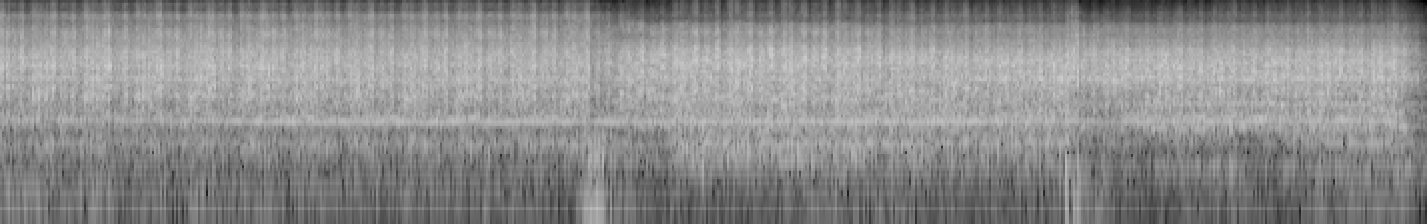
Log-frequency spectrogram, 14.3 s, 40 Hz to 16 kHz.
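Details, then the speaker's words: Chevy big block 454 pulled from a camper that lay on its side for years, cranked on the starter with the drain plug out before adding oil: even cranking, steady chug on each stroke. Normal compression. "sounds like it's got compression yeah let's uh let's put our drain plug back in right right let's put some oil in it and we'll whirl it over try to get some oil pressure built up in it maybe"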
